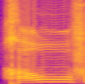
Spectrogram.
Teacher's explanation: مد طبيعي بمقدار حركتين خوف واو ساكنه ما قبلها مفتوح فهو حرف لين زمنه ما دون الطبيعي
